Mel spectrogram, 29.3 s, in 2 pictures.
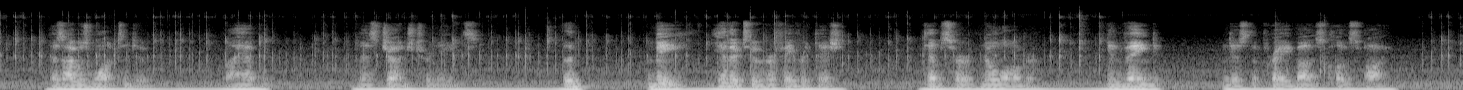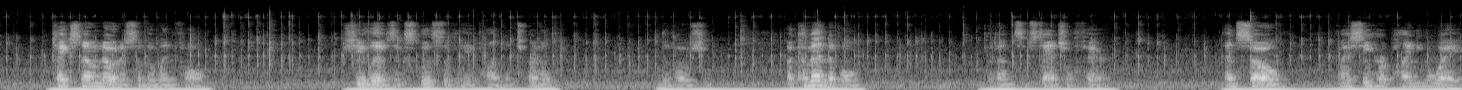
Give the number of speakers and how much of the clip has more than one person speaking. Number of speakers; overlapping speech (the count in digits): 1, no overlap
